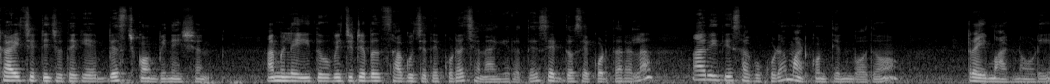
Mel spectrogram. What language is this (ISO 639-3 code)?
kan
